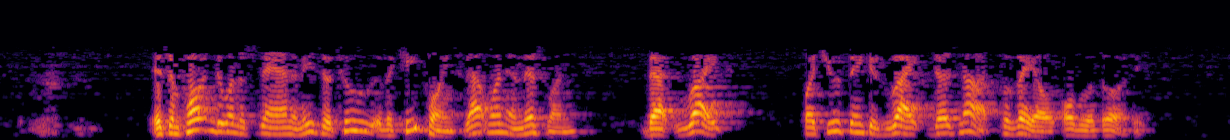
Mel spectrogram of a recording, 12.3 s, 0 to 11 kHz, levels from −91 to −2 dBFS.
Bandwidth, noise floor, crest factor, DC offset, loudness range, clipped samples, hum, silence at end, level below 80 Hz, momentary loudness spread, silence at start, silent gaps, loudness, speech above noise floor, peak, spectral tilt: 3.3 kHz; -75 dBFS; 20 dB; under 0.1%; 2 LU; under 0.1%; none; 0.85 s; -74 dBFS; 8 LU; 0.45 s; none; -23 LUFS; 53 dB; -2 dBFS; -12 dB/octave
